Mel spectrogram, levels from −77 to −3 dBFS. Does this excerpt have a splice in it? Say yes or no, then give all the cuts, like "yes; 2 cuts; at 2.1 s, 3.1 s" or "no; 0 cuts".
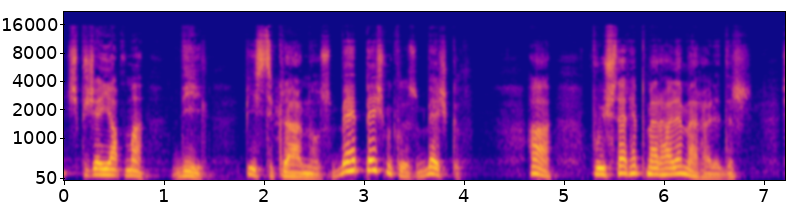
no; 0 cuts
